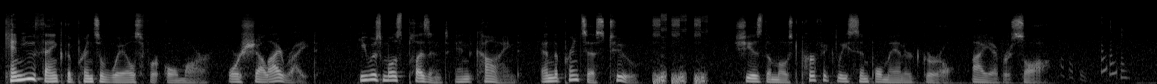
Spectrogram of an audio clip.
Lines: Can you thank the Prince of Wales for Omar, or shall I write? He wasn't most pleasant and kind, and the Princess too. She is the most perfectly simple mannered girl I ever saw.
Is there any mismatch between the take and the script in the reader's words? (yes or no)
yes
